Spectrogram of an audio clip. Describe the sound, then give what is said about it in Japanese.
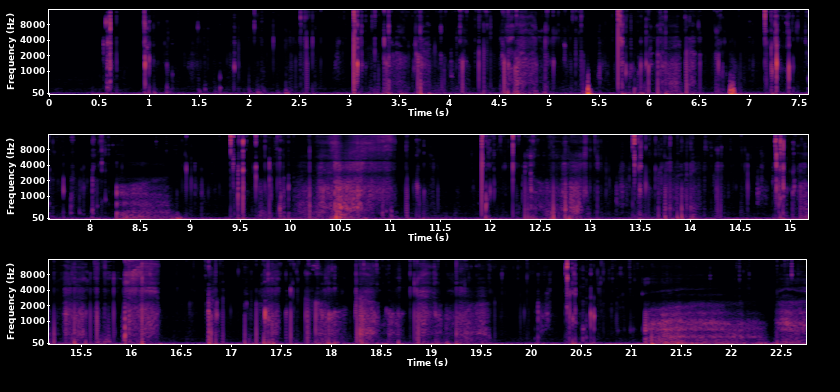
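Wet ASMR mouth sounds of someone nibbling and licking the listener's ear: many soft clicks, smacks and little crunchy bites in an uneven stream, quiet and close, with no talking. “それじゃあ、早速、その期待に真っ赤に染まった可愛らしいお耳、ぱっくりさせていただきますね。”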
